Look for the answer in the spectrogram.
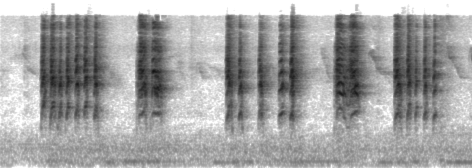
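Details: Long-tailed shrike, still molting, singing in bursts of rapid high chattering notes filled with imitated wild-bird calls, groups of four to six notes separated by short pauses.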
